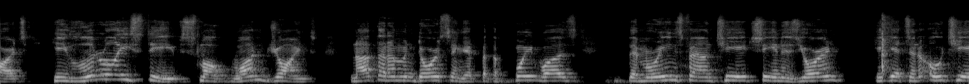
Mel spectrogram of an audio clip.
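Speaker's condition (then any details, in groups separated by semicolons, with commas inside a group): No condition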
